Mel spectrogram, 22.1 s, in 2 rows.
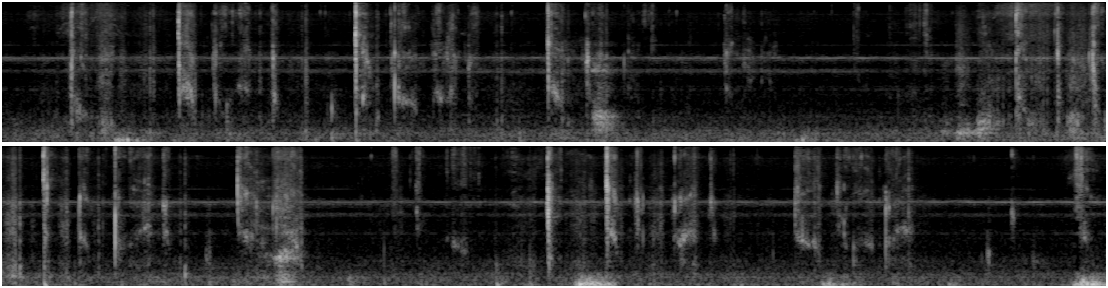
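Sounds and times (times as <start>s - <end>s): chewing frost crunches: 8.5s - 14.1s, 14.9s - 18.4s.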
